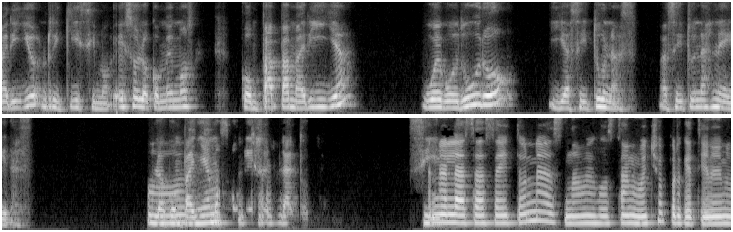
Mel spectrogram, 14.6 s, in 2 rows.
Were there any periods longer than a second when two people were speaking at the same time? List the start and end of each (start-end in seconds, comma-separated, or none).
8.8-10.2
